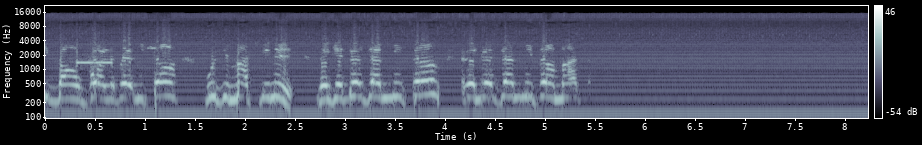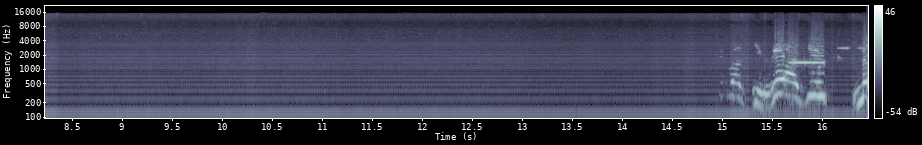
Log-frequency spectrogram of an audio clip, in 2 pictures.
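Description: A man speaks calmly and clearly into a microphone.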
